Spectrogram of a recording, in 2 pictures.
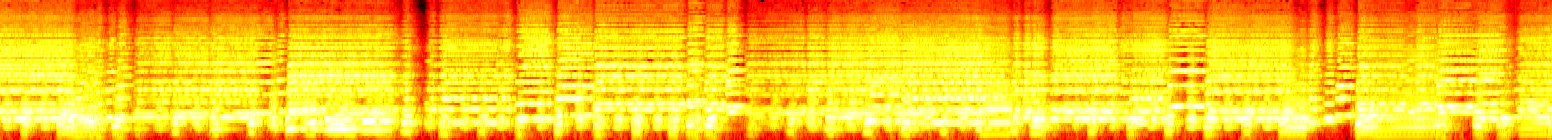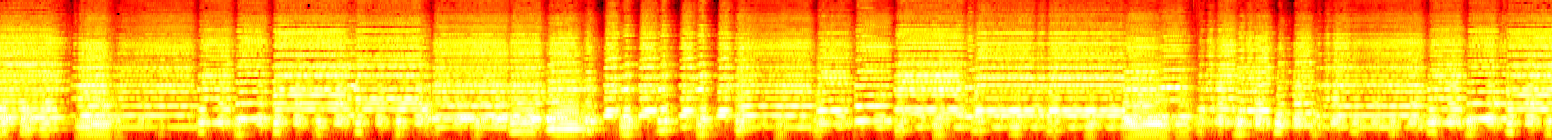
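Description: Solo Tolar diatonic button accordion playing a traditional folk tune: chordal melody over a steady pulsing bass, with brief dips in level as the bellows change direction.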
